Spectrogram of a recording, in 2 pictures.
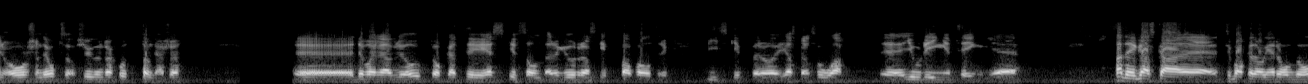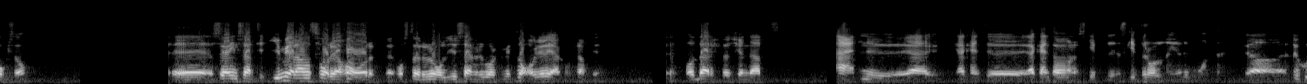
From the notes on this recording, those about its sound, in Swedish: Har en ny mikrofon som kanske är bra men han åker bil så det låter som en rostig gås ändå.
